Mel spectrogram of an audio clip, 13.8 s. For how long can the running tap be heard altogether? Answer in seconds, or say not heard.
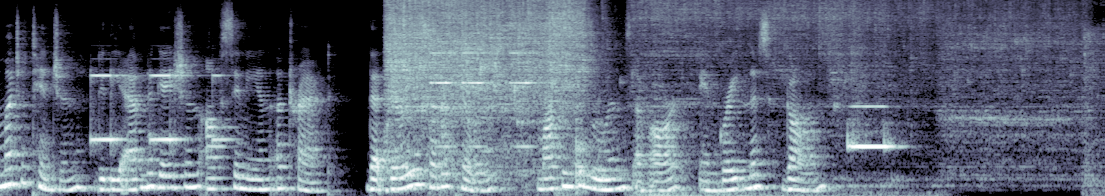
9 s.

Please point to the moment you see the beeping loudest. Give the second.
11 s.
